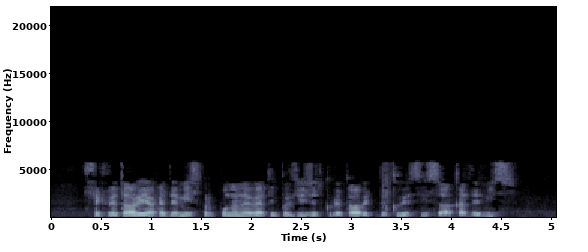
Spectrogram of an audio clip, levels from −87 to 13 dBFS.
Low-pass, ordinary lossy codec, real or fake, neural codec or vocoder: 7.2 kHz; MP3, 24 kbps; real; none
